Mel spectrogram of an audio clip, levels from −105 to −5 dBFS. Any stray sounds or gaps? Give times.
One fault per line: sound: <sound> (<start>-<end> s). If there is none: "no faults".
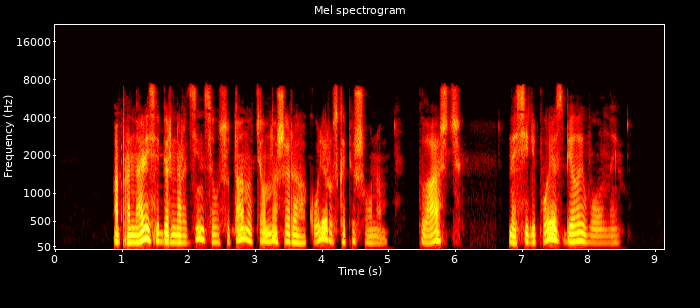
no faults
